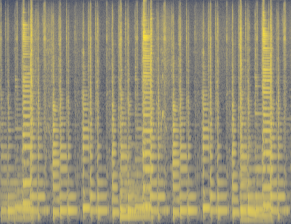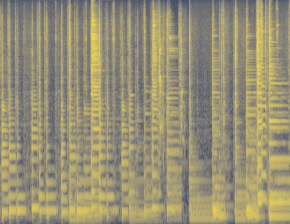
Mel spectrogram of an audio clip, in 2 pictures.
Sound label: Contemporary Pop Guitar; Sample Pack Demo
